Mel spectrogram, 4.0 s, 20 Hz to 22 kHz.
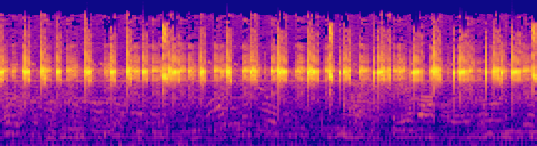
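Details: Rare Blanchard's cricket frogs singing at Cricket Cove Park near Cygnet, Ohio, in May 2006: sharp clicks in quick succession over a steady high ringing band, with faint warbling sounds lower down.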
